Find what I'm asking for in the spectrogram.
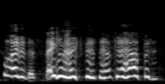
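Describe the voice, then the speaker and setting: A woman's voice: very high-pitched, moderate pace, a little mellow. An actress playing a shocked, grieving young woman in a melodramatic radio mystery. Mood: tearful, distraught. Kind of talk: melodramatic radio drama acting. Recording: dull old radio recording, faint noise.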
